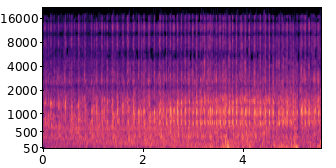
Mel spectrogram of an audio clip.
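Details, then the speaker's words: Late-1970s/early-1980s Yamaha-built 8hp Mariner two-stroke outboard that randomly shut off, after new fuel pump fitted: fast, even buzzing tick, steady with a slight rise in revs, no stumbling; runs smoothly after repair. "But I've had it installed, been running it, and now it seems to work good."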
